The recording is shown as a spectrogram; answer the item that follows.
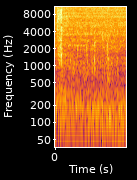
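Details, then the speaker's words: Steady hissing, slurping suction as leftover saline is drawn through the catheter to rinse the suction tubing after tracheostomy suctioning, in a nursing skills demonstration. "you want to just use the rest of your liquid to go ahead and clean out your tube so when you check off just go ahead and suck the rest little liquid up and"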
